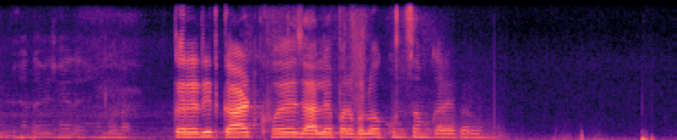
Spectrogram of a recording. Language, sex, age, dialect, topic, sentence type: Magahi, female, 18-24, Northeastern/Surjapuri, banking, question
